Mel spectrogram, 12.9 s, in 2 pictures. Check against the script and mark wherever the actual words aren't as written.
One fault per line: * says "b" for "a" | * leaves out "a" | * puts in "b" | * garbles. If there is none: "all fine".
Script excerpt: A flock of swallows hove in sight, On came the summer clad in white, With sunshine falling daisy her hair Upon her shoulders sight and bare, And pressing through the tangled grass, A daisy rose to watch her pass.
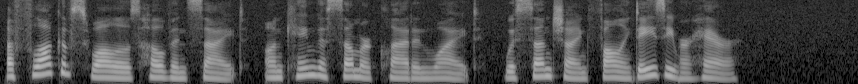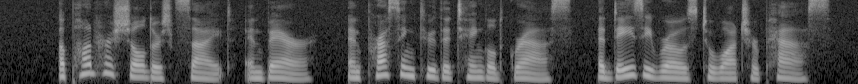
all fine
